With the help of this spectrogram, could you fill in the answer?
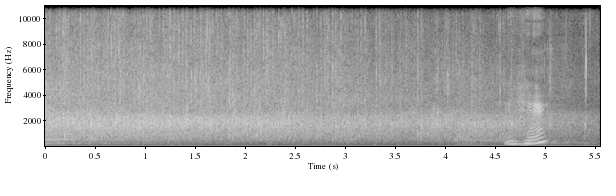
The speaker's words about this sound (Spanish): Y si tú estás sirviendo, ¿verdad? Que creo que es la mayoría que está sirviendo, por favor, dese un aplauso, por favor. Dese un aplauso fuerte, fuerte.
